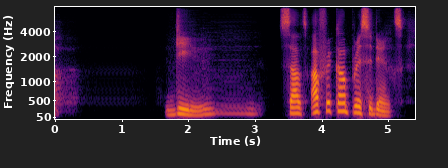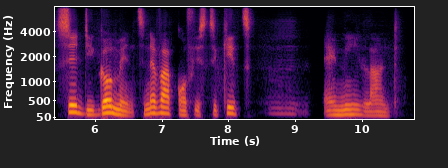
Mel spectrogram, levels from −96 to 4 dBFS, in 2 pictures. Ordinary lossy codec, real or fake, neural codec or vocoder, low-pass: none; fake; codec, 16 kHz, about 1 kbps, DyCAST, with the encoder's durations; none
